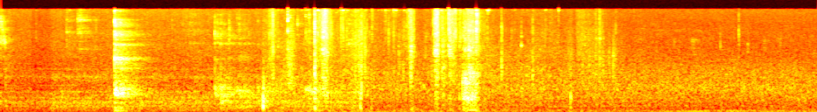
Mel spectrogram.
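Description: A few scattered light knocks and clinks over the first five seconds, the sharpest about a second in and just before the five-second mark, then a low steady background.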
